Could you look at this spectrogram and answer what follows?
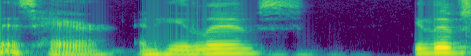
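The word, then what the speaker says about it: Haigha: His name is hair. He pronounced it as to rhyme with mayor.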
